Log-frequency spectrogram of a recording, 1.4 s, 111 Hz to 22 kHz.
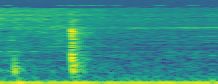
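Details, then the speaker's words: Seagate 6TB Expansion Desktop Drive in active use: low steady hum with soft ticking and seek clicks; power supply coil whine, present only when sleeping, disappears while running normally. "you get some noise there that's fine i don't care about when i'm working if there's noise so you can hear the noise that's totally fine the coil wind disappears"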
